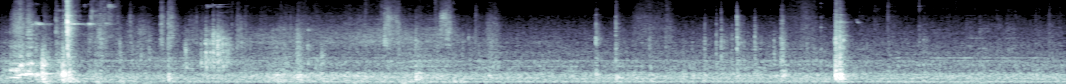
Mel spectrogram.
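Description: Small clinic supplies being handled: scattered clicks and light clatter, with a cluster of louder knocks in the first second and one sharp knock about eight seconds in, over a steady low hum of equipment.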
